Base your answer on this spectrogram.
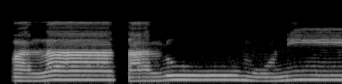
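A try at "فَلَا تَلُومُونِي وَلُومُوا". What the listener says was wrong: Bukan, munya juga panjang. Fala talumuni walumu. Panjang, munya panjang. Ada matobi'i kan?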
